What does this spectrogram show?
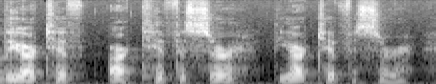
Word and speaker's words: artificer: called the artificer the artificer I used to say artifice err until recently when I found out how you're supposed to pronounce it but he said they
